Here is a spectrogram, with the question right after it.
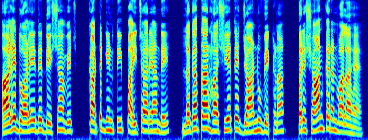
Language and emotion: Punjabi, angry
